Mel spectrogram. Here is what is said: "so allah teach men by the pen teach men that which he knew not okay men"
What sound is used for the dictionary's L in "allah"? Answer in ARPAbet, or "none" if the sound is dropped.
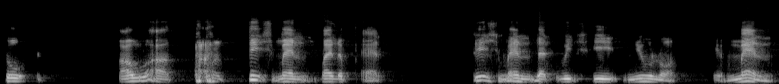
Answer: W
